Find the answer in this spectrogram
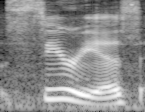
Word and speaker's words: Sirius: And it's isn't it interesting how serious s I r i u s sounds like the word serious like don't take life too seriously you know serious.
